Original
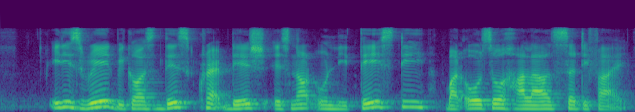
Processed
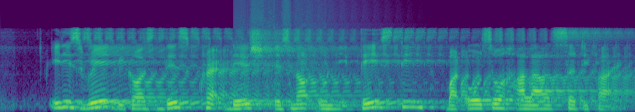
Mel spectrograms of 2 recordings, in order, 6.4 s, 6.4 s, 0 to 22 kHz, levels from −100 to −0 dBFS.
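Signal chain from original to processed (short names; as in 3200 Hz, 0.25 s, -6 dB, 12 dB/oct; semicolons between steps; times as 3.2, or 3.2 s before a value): 2.33–3.29 zero-crossing step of -31 dBFS; reverb removal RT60 1.1 s; thinning echo 0.112 s, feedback 75%, high-pass 190 Hz, level -10 dB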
